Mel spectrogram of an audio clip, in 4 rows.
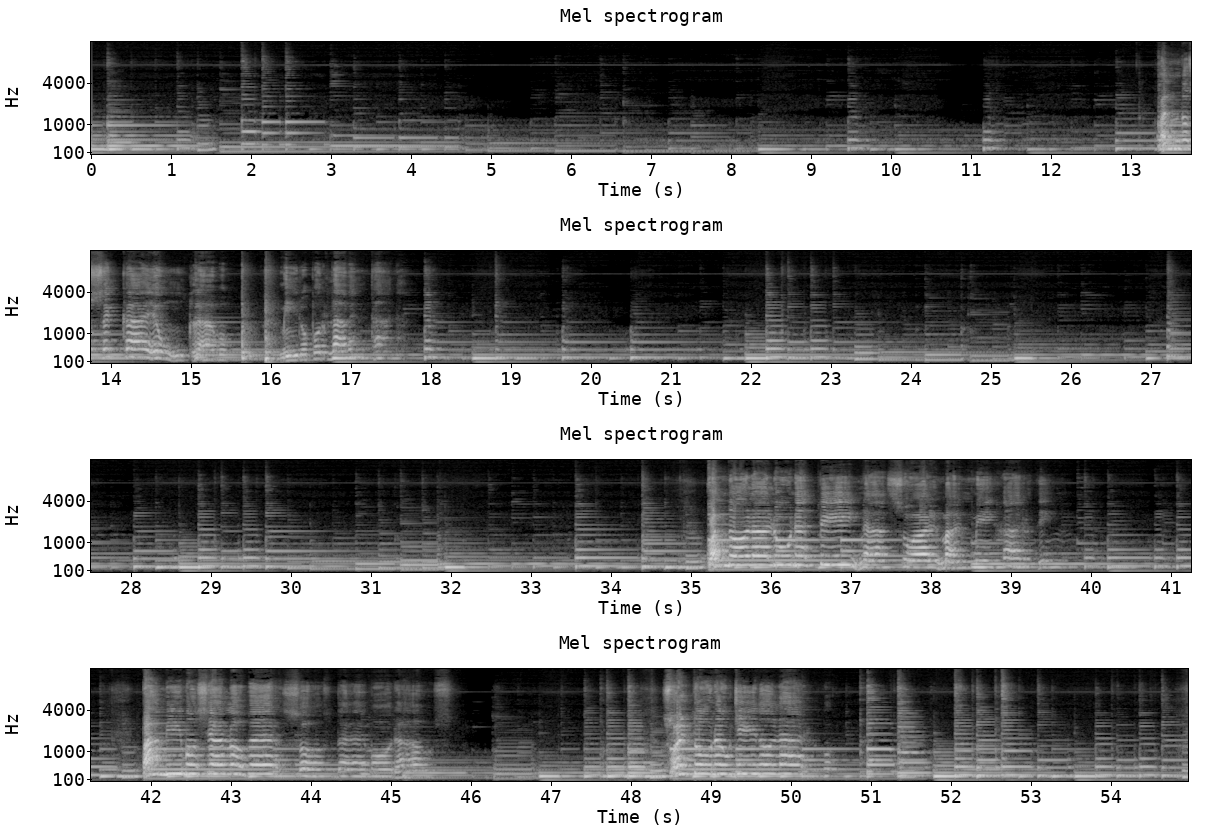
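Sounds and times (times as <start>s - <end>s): classical guitar plucked chords: 0.0s - 54.9s.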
